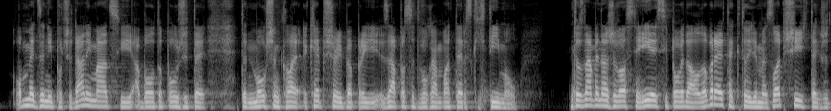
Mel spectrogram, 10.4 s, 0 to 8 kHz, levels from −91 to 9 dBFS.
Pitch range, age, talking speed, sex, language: 120-135 Hz, 20-39, 165 wpm, male, Slovak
